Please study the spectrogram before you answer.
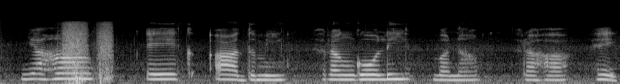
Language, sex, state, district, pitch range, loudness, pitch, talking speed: Hindi, female, Madhya Pradesh, Dhar, 205-240 Hz, -18 LUFS, 225 Hz, 70 wpm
